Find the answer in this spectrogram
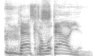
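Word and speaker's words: Castalian: How do I pronounce this, Ken? Is it Castellayan Springs? Castallion. Castallion Springs has alligators and pythons.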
